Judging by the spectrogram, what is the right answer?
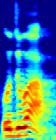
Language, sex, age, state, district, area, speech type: Marathi, male, 18-30, Maharashtra, Sindhudurg, rural, read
